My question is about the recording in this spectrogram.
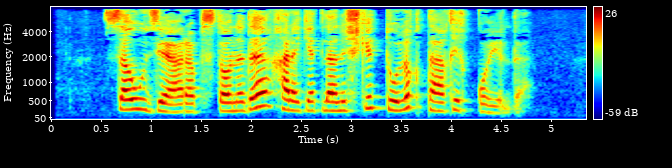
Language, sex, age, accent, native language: Uzbek, female, 18-24, Toshkent shahri, Uzbek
